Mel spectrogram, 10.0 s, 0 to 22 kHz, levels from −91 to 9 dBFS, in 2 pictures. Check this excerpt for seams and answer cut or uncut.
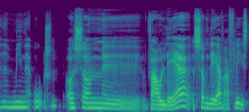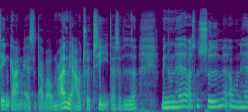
uncut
